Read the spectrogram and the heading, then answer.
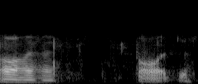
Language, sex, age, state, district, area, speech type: Assamese, male, 30-45, Assam, Goalpara, rural, conversation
